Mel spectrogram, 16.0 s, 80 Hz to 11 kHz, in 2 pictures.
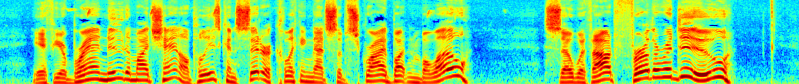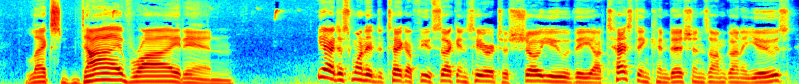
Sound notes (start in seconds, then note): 7.6 fingers snapping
